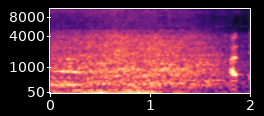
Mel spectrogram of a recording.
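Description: A loud rushing noise with a low rumble that swells and then fades over about two seconds.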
